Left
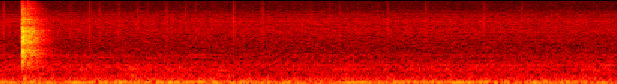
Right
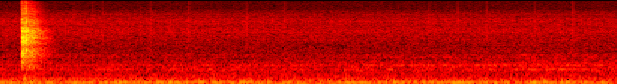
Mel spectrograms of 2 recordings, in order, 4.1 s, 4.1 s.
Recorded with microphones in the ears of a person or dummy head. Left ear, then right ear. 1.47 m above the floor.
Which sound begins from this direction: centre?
A clap, at 0.1 s.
